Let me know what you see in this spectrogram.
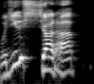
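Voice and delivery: curt, irritated snap. Reading a story aloud, voicing Barney's line: snapping. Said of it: "Barney snaps".

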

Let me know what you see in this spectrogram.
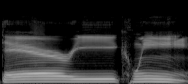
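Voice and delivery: very slow, drawn-out speech. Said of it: "I want you just to speak very slowly".

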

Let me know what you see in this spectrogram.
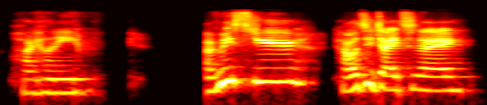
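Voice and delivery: loud, hollow, insincere, going-through-the-motions delivery. Showing how greeting honey sounds without regulation, in an insincere tone. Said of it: "But it will come out like this".

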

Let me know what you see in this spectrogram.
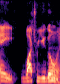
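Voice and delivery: put-on hostile, confrontational, drunk-sounding voice. Acting out drunk dudes after someone bumps into them: mock-hostile tone. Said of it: "the tone, you know, makes it more hostile".

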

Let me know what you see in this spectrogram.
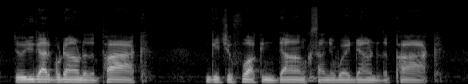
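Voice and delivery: botched, butchered put-on Boston accent. Imitating a guy from Boston he follows, bad Boston accent. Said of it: "I fucking butchered it".

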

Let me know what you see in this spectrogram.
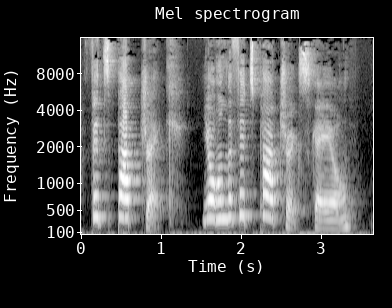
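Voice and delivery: attempted English accent. Speaker retries saying the skin-scale name in an accent, english accent. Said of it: "I said things in an English accent".

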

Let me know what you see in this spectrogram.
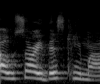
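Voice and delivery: plain

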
